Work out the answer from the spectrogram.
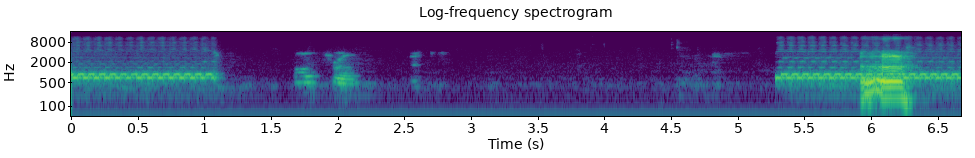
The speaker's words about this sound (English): Sorry about my phone.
